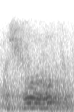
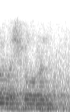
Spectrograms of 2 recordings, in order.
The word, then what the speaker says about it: مشهور: قال مشهور بالضم دون تنوين، مشهور ولا يقال مشهورا مراعاة للنظم أي للوزن والبحر.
